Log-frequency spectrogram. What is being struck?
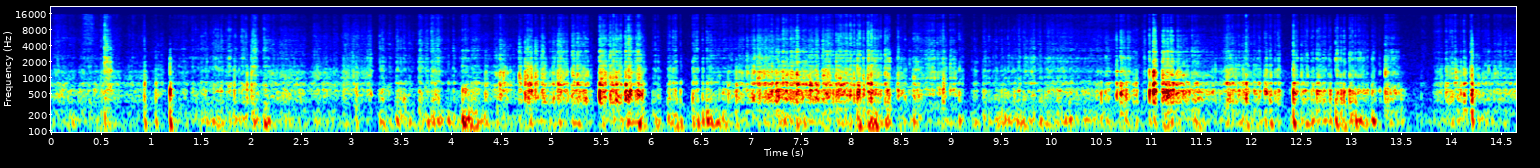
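Flat wooden board.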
